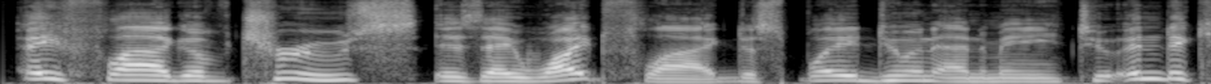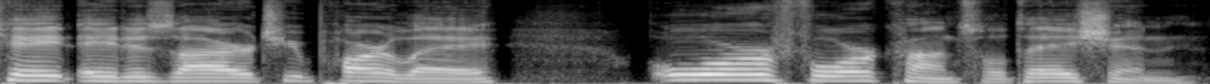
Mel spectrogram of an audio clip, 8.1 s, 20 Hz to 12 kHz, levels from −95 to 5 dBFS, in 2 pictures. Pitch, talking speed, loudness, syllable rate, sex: 165 Hz, 155 wpm, -17 LUFS, 4.8 syllables/s, male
